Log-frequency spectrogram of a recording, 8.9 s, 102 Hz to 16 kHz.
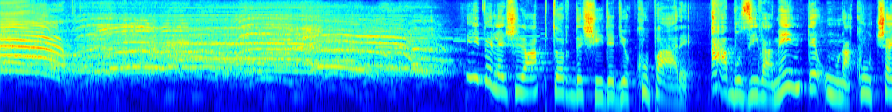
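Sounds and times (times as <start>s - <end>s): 
crowd of people in a city screaming in panic as they flee: 0.0s - 4.7s
speech: 5.0s - 8.9s.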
